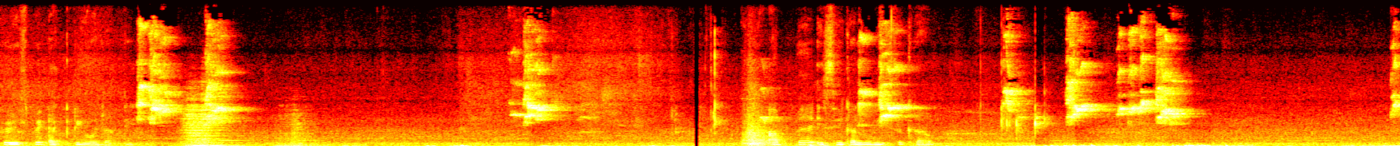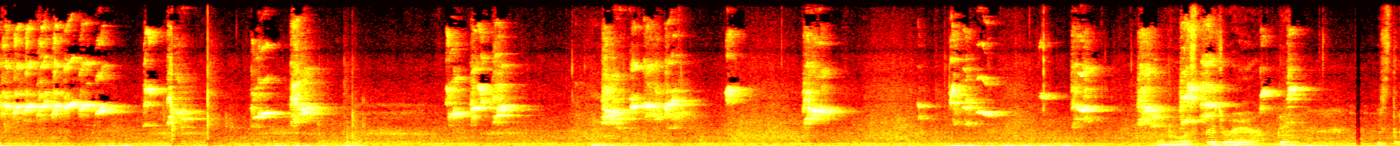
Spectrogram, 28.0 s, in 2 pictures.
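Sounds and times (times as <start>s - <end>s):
small birds chirping: 8.2s - 9.4s, 10.0s - 12.1s, 13.9s - 27.6s.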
